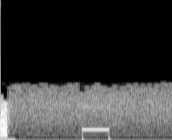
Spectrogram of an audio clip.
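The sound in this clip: A telephone dialing tone: a single short, steady touch-tone beep of about a fifth of a second, framed by two low clicks and following a brief burst of noise at the start, over a faint steady hiss.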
